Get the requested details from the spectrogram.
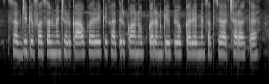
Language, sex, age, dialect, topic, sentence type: Magahi, female, 18-24, Southern, agriculture, question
